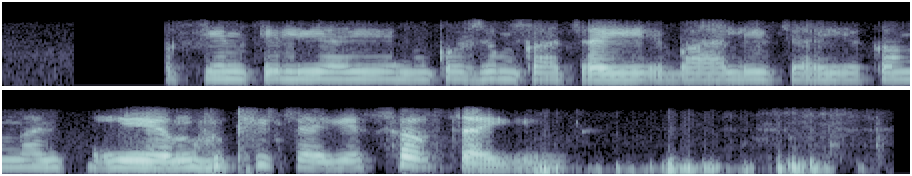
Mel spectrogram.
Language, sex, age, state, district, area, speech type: Hindi, female, 45-60, Uttar Pradesh, Chandauli, rural, conversation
